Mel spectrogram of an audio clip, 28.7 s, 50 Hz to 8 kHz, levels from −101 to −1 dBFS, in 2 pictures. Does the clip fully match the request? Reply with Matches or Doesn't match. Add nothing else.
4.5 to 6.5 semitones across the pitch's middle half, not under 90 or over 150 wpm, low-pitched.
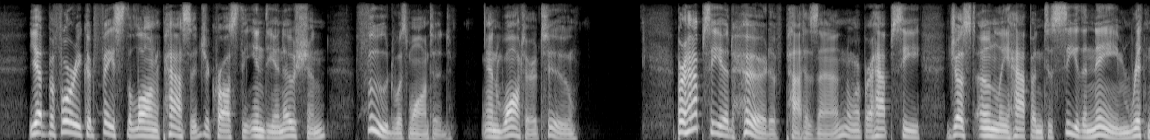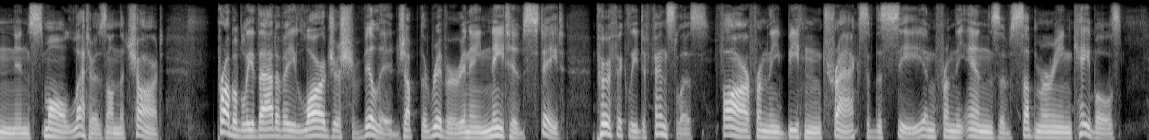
Matches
